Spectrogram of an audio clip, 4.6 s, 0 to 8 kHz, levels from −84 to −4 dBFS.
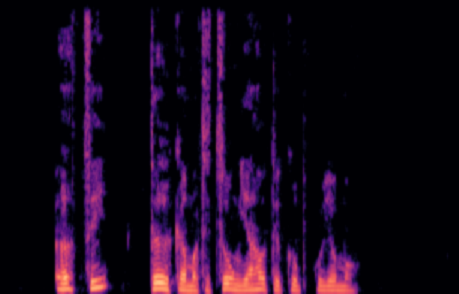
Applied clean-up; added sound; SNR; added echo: none; none; none; none.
